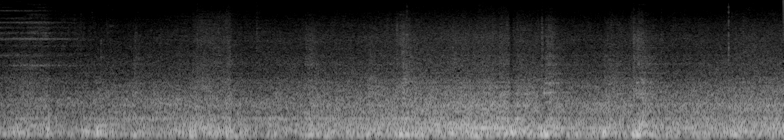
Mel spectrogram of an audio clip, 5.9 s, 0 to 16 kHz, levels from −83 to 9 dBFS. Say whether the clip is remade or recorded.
recorded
